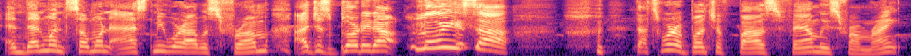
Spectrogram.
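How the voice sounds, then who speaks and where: An actress playing an earnest, excitable time-travelling boy in a scripted audio drama. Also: fairly high pitch, moderate pace, no room sound, lightly acted. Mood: earnest, chatty.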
